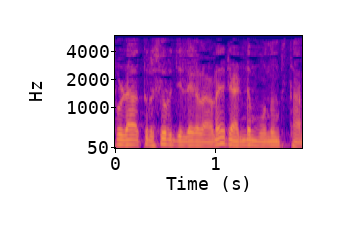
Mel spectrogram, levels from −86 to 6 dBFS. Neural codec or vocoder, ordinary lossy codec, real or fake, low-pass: codec, 16 kHz, 16 kbps, FreqCodec, larger model; MP3, 32 kbps; fake; 5.4 kHz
